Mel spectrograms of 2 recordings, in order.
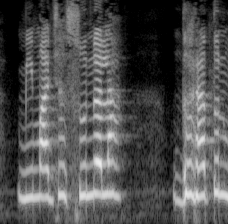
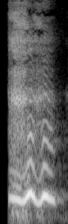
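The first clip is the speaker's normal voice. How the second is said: mocking laugh. Villainous daughter-in-law mocks mother-in-law.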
